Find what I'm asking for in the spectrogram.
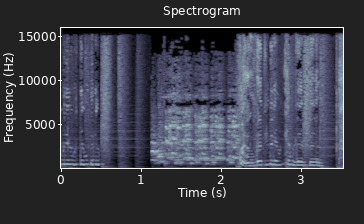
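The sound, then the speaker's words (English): A real turkey gobbles in a loud, rapid rattling burst, then gives warbling, wavering calls. “So we've just got a sound of an actual turkey”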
